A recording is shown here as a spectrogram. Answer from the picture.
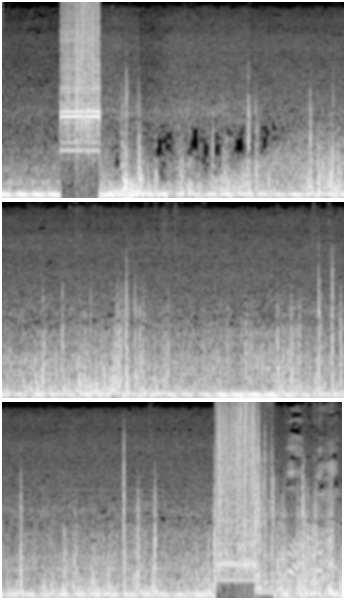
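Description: Wind buffeting the phone's microphone on an open ship's deck, a steady heavy low rumble. About half a second in, a brief sound with a few steady tones cuts in, and another comes just before the end.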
